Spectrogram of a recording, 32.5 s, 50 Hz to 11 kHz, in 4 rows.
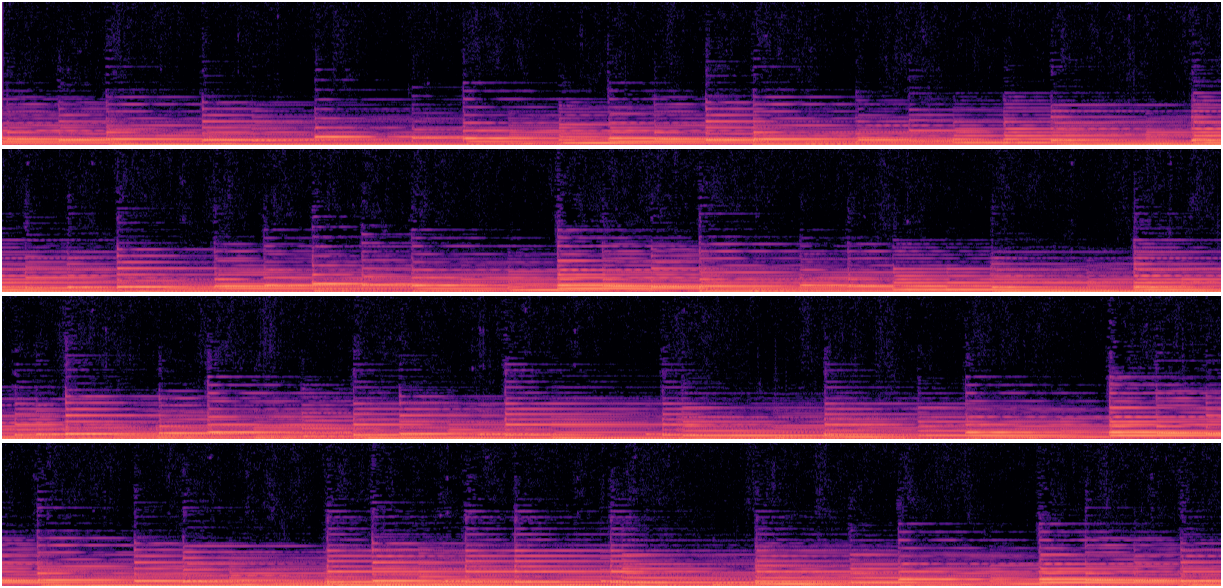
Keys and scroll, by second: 0.1 0, 0.2 Return, 8.0 3, 8.5 Return.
